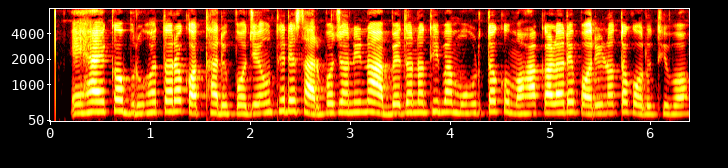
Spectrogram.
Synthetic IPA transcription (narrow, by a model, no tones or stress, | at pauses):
eɦaekɔbɾuɦɔt̪ɔɾɔkɔt̪ʰaɾupɔd͡ʒeũt̪ʰiɾesaɾbɔd͡ʒɔninɔabed̪ɔnɔt̪ʰibamuɦuɾt̪ɔkumɔɦakaɭɔɾepɔɾiɽ̃ɔt̪ɔkɔɾut̪ʰibɔ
